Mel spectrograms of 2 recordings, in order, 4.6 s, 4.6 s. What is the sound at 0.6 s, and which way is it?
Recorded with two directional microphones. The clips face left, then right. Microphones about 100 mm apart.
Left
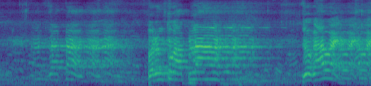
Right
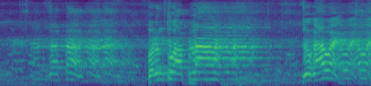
A man's voice, 20° right (ahead or behind).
